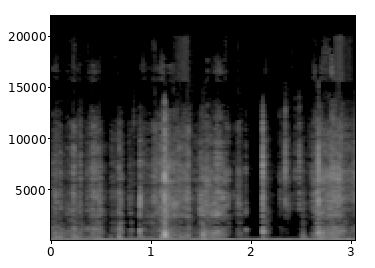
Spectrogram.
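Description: Cut paper slots being folded down one after another, with soft crinkling and brief tearing-like rustles close by over a steady low hum.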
